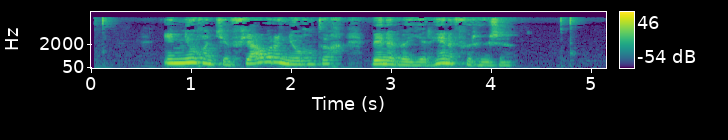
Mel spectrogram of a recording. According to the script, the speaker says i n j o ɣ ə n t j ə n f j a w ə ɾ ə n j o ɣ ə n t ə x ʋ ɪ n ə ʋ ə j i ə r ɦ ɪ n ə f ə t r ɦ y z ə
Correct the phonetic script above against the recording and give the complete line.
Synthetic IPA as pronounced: i n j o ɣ ə n t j ə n f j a w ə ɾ ə n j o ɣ ə n t ə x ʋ ɪ n ə ʋ ə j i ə r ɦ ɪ n ə f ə r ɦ y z ə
